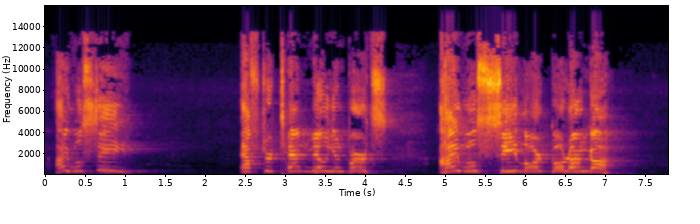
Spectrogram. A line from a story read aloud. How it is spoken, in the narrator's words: he cried out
